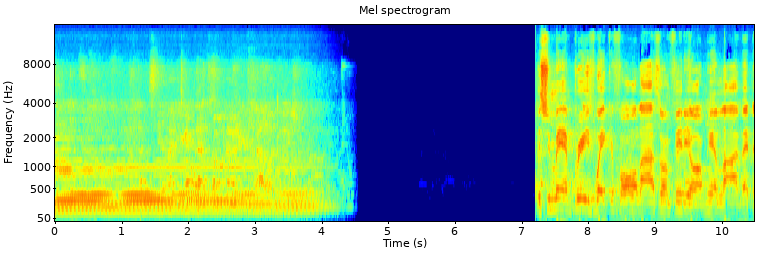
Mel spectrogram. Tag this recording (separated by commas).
Music, Steel guitar, Speech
